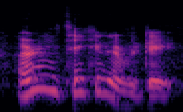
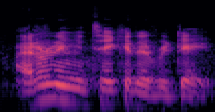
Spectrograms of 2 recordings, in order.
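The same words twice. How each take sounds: First: Higher and fast, fed-up insistence; exasperated repeat. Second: Said in the usual way. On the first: Real, not acted. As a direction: rattle it off again, fed up. Same complaint said again, exasperated.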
